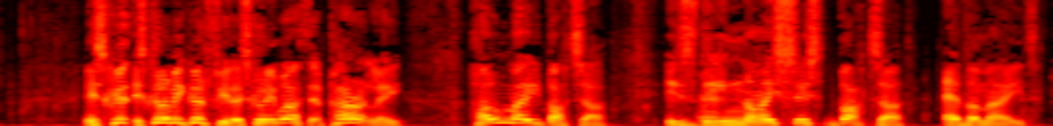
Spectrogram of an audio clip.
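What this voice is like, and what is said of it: Out of breath, panting speech. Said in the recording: “I'm all out of breath.”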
